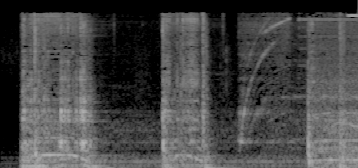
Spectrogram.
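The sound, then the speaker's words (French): A printer whirs and clatters in three mechanical bursts as pages feed through, with a short rising motor whine between the second and third passes. Fairly loud, with no voices. “T'as une imprimante. Ben oui! T'as deviné ça?”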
